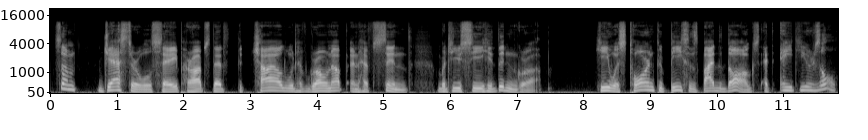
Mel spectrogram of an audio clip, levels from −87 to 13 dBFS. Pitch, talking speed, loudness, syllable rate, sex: 125 Hz, 170 wpm, -19 LUFS, 3.9 syllables/s, male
